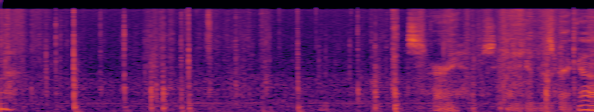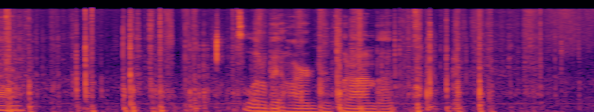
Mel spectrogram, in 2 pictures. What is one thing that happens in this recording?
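A plastic box set clicks and rustles as it is handled.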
